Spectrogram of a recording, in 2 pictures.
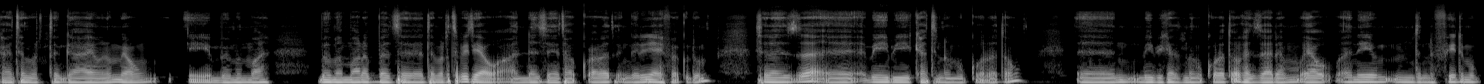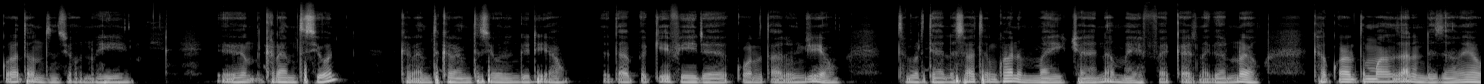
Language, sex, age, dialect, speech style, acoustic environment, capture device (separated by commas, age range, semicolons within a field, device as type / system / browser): Amharic, male, 18-24, Ethiopia - Addis Ababa, stressed; happy, people talking, mobile / Linux / Chrome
